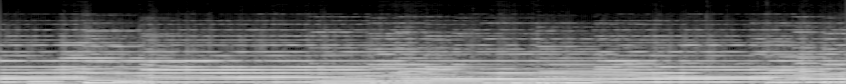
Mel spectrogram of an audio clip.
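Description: Organ sound from an electronic keyboard playing slow, sustained chords, with the bass notes moving to a new pitch about every second.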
